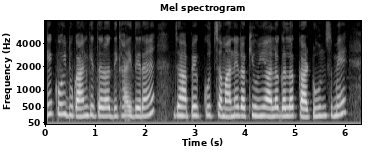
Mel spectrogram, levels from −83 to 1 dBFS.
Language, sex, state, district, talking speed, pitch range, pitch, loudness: Hindi, female, Jharkhand, Garhwa, 190 wpm, 245-270 Hz, 255 Hz, -16 LUFS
